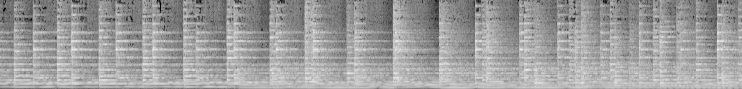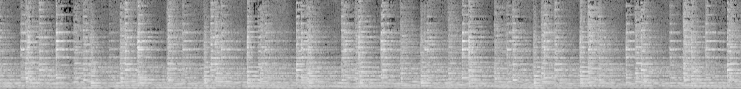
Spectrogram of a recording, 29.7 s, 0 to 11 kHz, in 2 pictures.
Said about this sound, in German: Es ist 12 Uhr. Sie hören die Glocken der Pfarrkirche Maria im Elend in Tattendorf, Niederösterreich.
